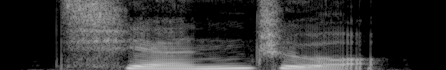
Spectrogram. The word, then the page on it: 前者: qián zhě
